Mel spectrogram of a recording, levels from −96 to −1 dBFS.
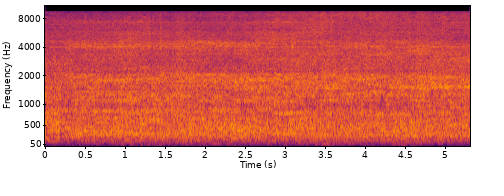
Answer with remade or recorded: remade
